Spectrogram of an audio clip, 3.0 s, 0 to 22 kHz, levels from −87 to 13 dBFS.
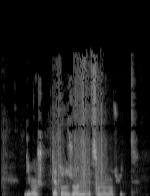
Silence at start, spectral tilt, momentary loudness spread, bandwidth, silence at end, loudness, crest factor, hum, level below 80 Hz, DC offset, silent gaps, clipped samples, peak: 0.05 s; -3 dB/octave; 15 LU; 16.5 kHz; 0.25 s; -27 LUFS; 22 dB; none; -70 dBFS; under 0.1%; none; under 0.1%; -8 dBFS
